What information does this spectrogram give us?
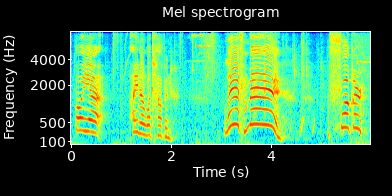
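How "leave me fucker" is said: yelling. Real, not acted. Panicked yelling at enemy in game.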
